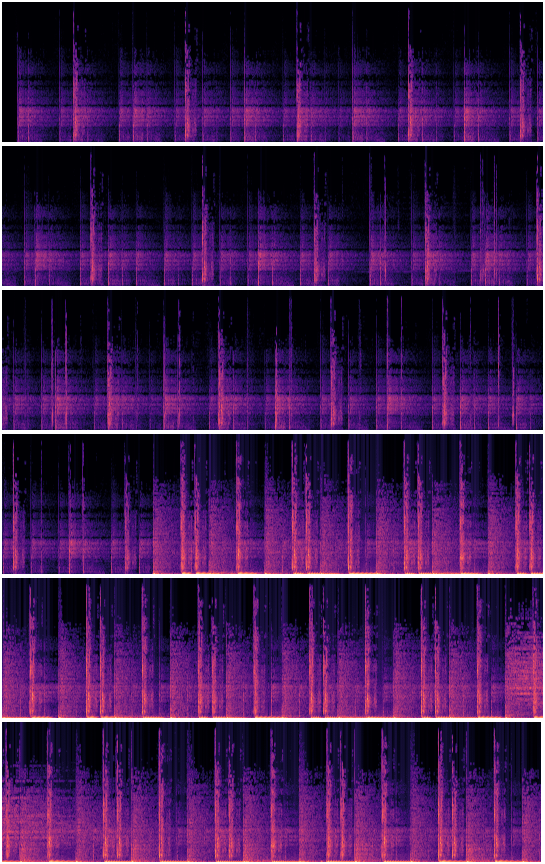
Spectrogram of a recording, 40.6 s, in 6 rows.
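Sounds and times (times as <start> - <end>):
drums: 0.2 - 40.5
bass: 22.2 - 40.5.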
